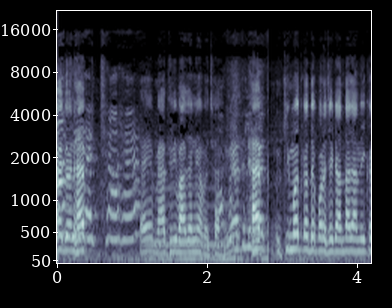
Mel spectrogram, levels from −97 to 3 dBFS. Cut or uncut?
cut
